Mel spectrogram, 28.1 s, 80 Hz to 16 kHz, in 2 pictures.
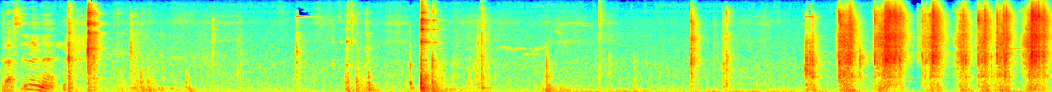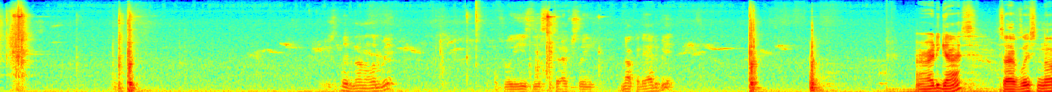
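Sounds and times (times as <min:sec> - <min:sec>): ratchet rattling: 0:10.8 - 0:14.6.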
